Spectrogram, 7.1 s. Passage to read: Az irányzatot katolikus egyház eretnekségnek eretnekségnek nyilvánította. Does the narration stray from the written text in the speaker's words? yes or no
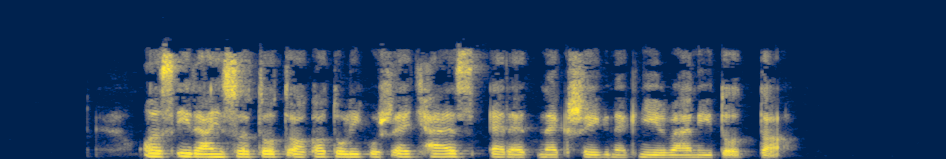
yes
